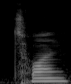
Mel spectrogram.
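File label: "cuan", Mandarin Chinese pinyin voice, first tone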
